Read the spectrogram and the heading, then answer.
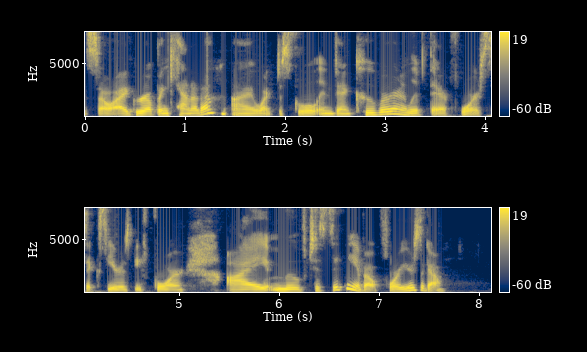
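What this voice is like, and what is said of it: Canadian accent. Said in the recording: “your accent isn't obviously an Australian accent ... It is not an Australian accent. No, it is actually a Canadian accent.”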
